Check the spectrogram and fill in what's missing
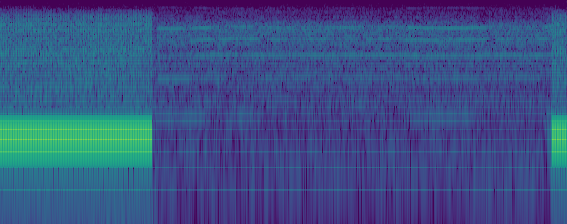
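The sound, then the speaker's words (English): A phone line's calling tone while calling the cannabis connoisseur: one steady, mid-pitched electronic tone lasts about a second and a half, then a long silent gap follows before the same tone starts again. No one speaks. “I'm calling the cannabis connoisseur right here.”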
